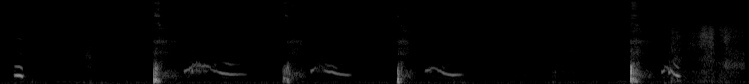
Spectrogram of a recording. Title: Trying to say I'm gonna sneeze while allergy inducing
